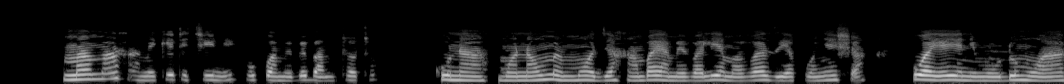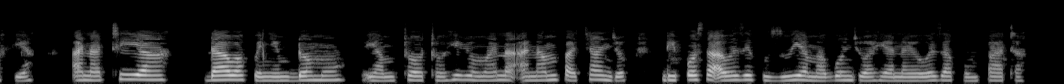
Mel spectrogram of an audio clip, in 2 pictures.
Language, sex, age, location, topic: Swahili, female, 25-35, Kisumu, health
